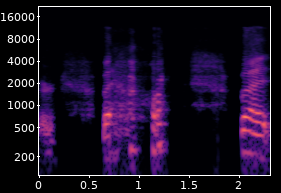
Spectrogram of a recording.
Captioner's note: chuckles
